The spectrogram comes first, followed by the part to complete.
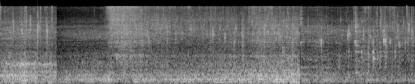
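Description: Hot oil sizzling as food fries in a steel kadai. The sizzle jumps louder about a second in, as food goes into the oil, and eases near the end while it is stirred with a ladle.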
